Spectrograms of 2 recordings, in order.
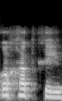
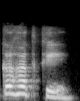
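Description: First: The middle consonant is a voiceless [x]. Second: The middle consonant is a voiced [ɦ]. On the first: The speaker calls it wrong. "Ми ж не скажемо кахатки в нього" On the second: The speaker calls it right. "або у котика кагатки"

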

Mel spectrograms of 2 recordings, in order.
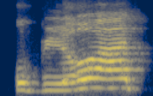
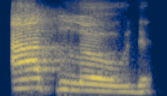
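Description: First: Upload is pronounced with Spanish-style sounds. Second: Upload is pronounced with English sounds. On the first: The speaker calls it wrong. "pronto le dicen eso como upload" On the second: The speaker calls it right. "No, se dice upload"

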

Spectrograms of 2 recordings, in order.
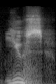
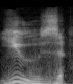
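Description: First: The final consonant is an unvoiced s sound. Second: The final consonant is a voiced z sound. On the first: It is used as a noun. "That noun" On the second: It is used as a verb. "we have the verb in mind rather than the noun. We say use"

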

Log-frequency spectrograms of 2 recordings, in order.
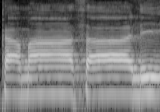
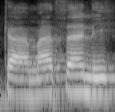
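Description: First: The vowels are drawn out and lengthened. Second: The vowels are kept short and crisp. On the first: The speaker calls it wrong. "நாம் இழுத்து படிக்கக்கூடாது" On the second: The speaker calls it right. "குரில் இழுக்காமல் படிக்க வேண்டும்"

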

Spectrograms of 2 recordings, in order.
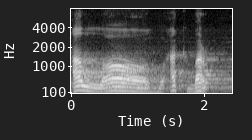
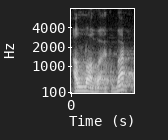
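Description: First: The second syllable of Allahu is held long. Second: The second syllable of Allahu is short. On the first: The speaker calls it right. "Orang betulnya Allahu Akbar. Panjang sikit" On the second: The speaker calls it wrong. "jadi pendek belaka"

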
